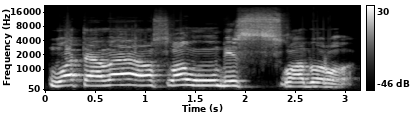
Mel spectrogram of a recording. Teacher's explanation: بالصبر کے اندر یہاں بھی ہم نے الف لام نہیں پڑھا ہے، قاعدہ وہی ہے جو یہاں پر بتایا تھا، صاد حروف شمسی میں سے ہیں، اس سے پہلے الف اور لام آ رہے ہیں تو الف لام کو چھوڑ دیں گے، اور صاد کو موٹا کر کے پڑھیں گے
